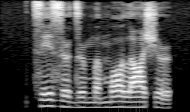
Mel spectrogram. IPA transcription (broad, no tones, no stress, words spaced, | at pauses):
t͡sezə˞də˞mɐ mɔ lɑʃə˞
